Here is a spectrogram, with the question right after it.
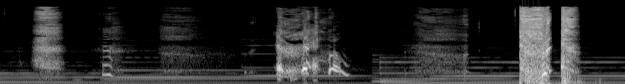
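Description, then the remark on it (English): A series of harsh coughs right into a microphone, starting with a few short hacks, then a rough cluster, and ending with two loud, distorted bursts. “I just coughed all over my mic.”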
